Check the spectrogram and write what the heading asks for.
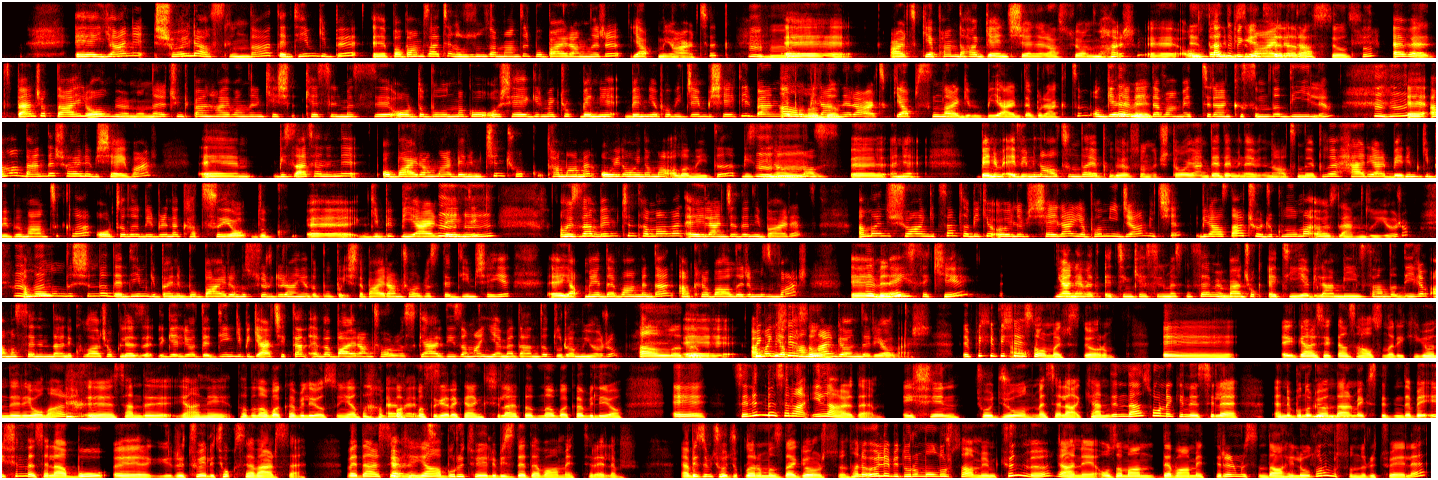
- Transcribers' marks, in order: chuckle; unintelligible speech; chuckle; other background noise
- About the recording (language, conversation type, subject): Turkish, podcast, Ailenizde nesilden nesile aktarılan bir yemek tarifi var mı?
